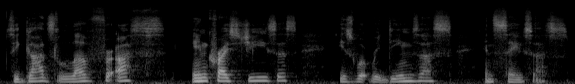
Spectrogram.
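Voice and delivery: usual speaking voice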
